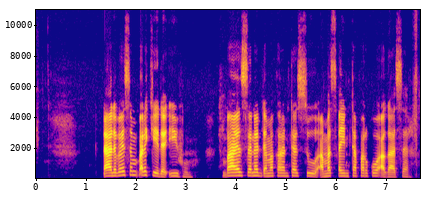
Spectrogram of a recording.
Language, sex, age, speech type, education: Hausa, female, 60+, read, primary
